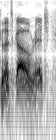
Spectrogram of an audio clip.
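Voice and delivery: very high, eager "Let's go, Rich"; eager cheer. Retold or imitated. Italian brother cheering the pastor on, very high eager. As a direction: squeal it like a friend begging to go. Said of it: "You're like".

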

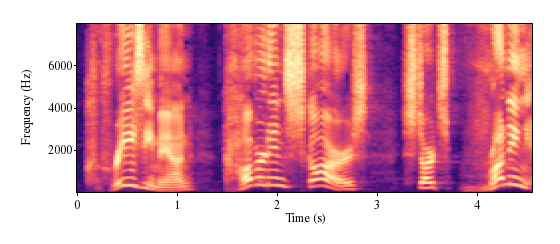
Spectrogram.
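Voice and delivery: high, loud, drawn-out drama; alarmed storytelling. A narrator's reading. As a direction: sound the alarm, stretching the key words. Madman charges, preacher dramatizes danger.

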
